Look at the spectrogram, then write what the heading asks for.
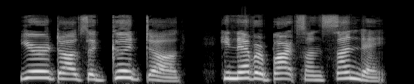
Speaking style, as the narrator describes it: Waddy Flagg shouted

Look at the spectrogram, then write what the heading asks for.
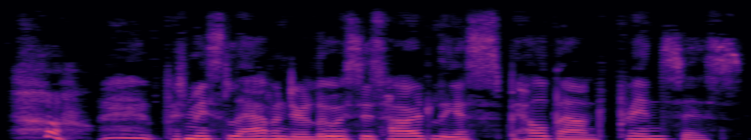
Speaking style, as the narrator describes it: laughed Diana

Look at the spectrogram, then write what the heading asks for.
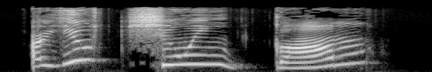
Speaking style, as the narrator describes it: She shrieked at Poodles

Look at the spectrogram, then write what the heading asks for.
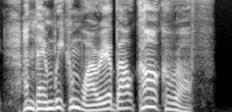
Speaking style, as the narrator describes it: she said desperately

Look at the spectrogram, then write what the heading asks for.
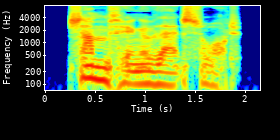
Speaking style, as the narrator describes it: he mumbled

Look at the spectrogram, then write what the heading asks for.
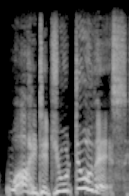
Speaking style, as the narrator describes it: he yelled at Millie

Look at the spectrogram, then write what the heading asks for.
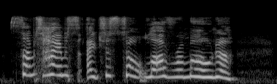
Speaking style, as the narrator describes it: blurted out to get it over with

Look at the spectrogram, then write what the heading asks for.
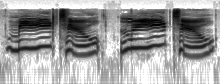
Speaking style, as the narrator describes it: A shrill, scratchy voice was screaming

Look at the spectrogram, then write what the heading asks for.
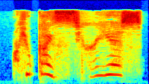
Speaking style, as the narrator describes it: Brandon groaned

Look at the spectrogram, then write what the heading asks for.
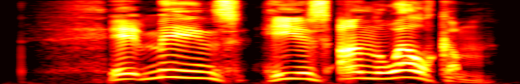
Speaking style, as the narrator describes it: the first guard snapped

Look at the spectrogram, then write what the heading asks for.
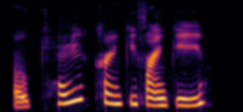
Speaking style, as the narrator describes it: Penny mutters

